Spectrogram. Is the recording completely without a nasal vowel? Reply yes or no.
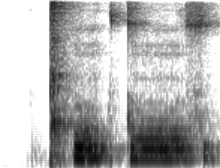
no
